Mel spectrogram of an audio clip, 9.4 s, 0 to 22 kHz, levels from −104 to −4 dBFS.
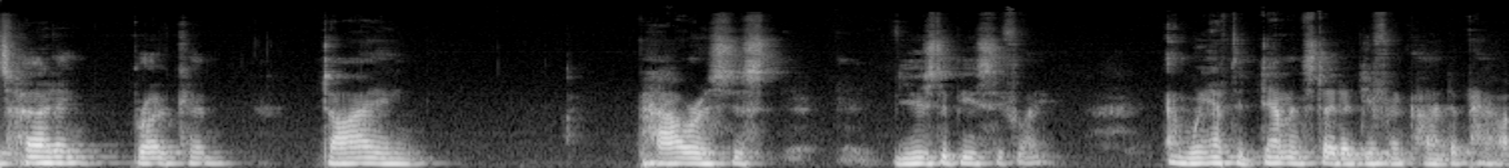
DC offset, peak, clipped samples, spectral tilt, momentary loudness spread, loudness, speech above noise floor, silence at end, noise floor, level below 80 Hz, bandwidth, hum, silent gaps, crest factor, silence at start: under 0.1%; -4 dBFS; under 0.1%; -8 dB/octave; 14 LU; -23 LUFS; 44 dB; 0 s; -66 dBFS; -56 dBFS; 8.8 kHz; none; none; 20 dB; 0 s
